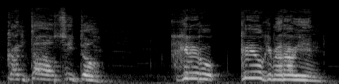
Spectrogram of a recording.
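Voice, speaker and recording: A man's voice: high-pitched, a little slow, breathy edge, faint music behind. An actor playing an irascible, greedy old puppet-maker with an Argentine accent in a comic radio play, a man's voice. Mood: despairing.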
